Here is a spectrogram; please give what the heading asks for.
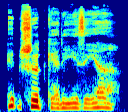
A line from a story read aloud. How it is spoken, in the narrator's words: Crowley mumbles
